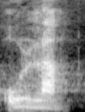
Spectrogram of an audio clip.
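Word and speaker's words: עולה: 올라.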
